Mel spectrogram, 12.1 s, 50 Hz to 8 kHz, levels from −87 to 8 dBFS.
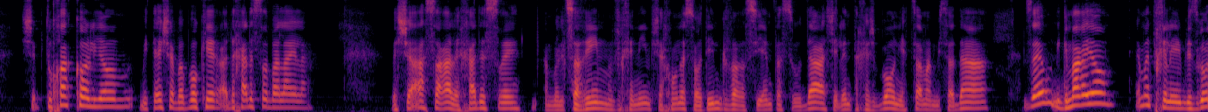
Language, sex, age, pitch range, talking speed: Hebrew, male, 20-39, 140-195 Hz, 160 wpm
